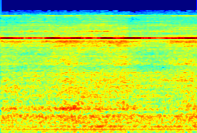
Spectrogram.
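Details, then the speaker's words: Bench brake lathe cutting a rotor: steady piercing high squeal over a consistent cut, from rotor vibration against the cutting bit; a noise-absorbing damper device minimized but didn't eliminate it; brake lathe chatter squeal. "actually a vibration i'm going to try something this device here helps absorb noises as well and put that on that minimized it didn't eliminate it"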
